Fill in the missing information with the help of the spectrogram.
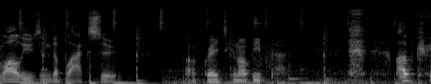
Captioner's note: laughs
